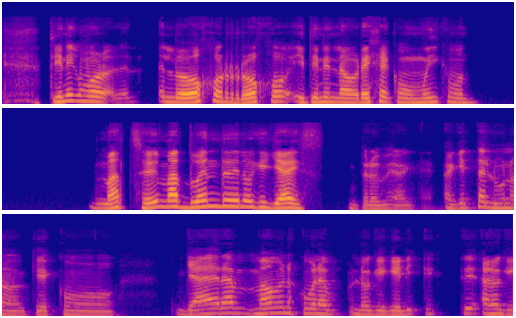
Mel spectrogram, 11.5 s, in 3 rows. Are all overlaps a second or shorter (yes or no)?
yes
